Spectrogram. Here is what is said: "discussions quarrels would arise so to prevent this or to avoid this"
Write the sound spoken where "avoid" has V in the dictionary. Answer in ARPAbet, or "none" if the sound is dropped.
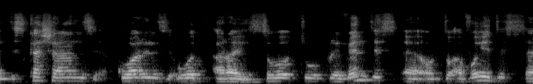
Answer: V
